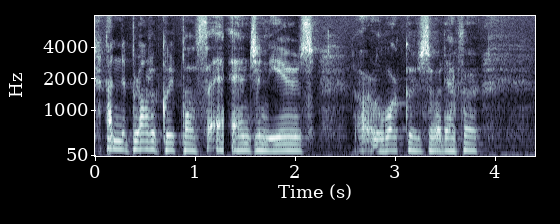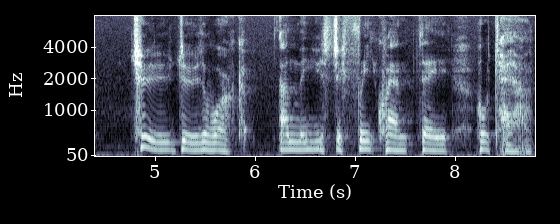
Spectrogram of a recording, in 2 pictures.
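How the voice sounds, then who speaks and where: With a Northern Irish accent, a woman speaks at a fairly slow pace, her very deep, low pitch held in fairly even intonation and very even loudness. Long, frequent pauses break up her speech, and background noise is noticeable. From Northern Ireland. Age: 70s. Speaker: author and former nurse. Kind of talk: interview answer.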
